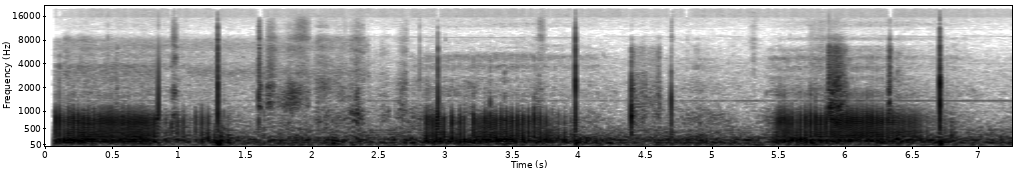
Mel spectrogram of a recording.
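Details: Slow, regular rattling breath sounds on each breath, with faint clicks in between; snoring.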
